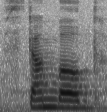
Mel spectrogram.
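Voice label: "stumbled", US English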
